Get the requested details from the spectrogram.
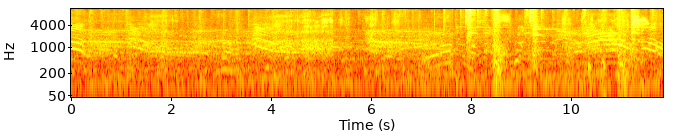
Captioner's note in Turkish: Çarpışma sesleri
